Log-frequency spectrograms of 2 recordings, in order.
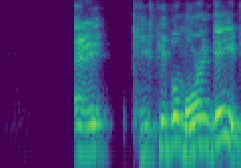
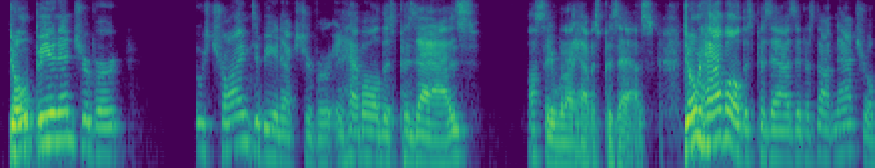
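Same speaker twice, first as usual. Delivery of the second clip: ordinary talk, nothing marked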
